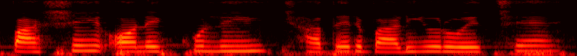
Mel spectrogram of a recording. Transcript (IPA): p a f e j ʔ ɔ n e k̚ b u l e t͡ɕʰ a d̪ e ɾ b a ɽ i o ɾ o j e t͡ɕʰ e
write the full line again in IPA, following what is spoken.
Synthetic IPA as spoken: p a ʃ e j ʔ ɔ n e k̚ ɡ u l i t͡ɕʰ a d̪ e ɾ b a ɽ i o ɾ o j e t͡ɕʰ e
